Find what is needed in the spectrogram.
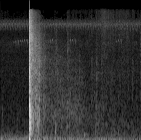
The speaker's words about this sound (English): He lures over one of the American Mulefoots with a grain mixture. He takes care to line up his shot so that the bullet penetrates the thick skull, so that the death is immediate and, he hopes, painless.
